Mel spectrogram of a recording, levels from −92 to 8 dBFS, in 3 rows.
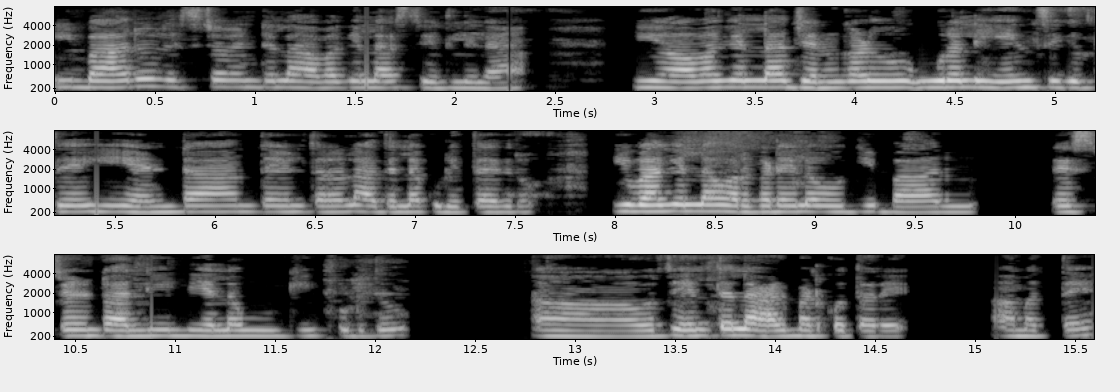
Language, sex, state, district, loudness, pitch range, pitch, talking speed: Kannada, female, Karnataka, Mysore, -20 LUFS, 200-225 Hz, 210 Hz, 140 wpm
